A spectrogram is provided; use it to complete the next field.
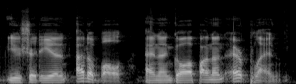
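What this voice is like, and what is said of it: Imitates another person's voice, halting. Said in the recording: “That's how he talks ... that's a great impression ... it just sounds like you were stalling out ... that's what he sounds like”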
